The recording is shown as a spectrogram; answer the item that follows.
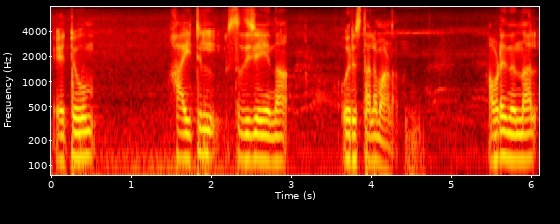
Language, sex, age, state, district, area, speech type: Malayalam, male, 30-45, Kerala, Kollam, rural, spontaneous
